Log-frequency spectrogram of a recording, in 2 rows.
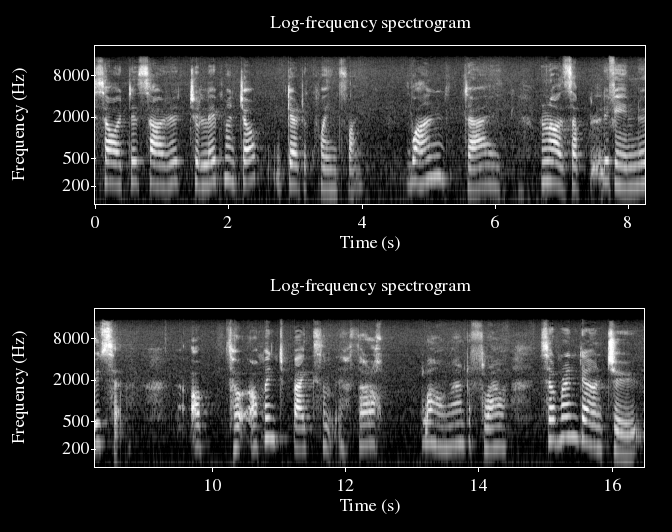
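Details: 43-year-old woman with Friedreich ataxia, a progressive genetic condition diagnosed at age 20; strangers have mistaken her for drunk: ataxic dysarthria.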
